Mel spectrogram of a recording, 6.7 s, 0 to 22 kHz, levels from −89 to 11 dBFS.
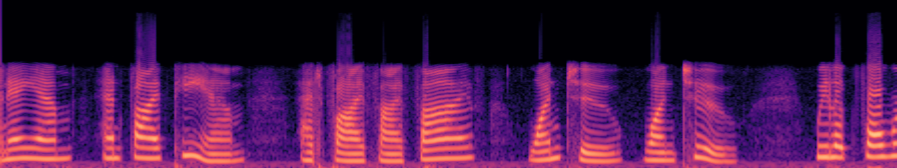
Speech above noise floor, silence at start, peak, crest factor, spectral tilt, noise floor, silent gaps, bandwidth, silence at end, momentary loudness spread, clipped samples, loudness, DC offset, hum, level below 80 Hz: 31 dB; 0 s; 0 dBFS; 12 dB; -8 dB/octave; -42 dBFS; none; 6.8 kHz; 0 s; 10 LU; under 0.1%; -12 LUFS; under 0.1%; none; -40 dBFS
